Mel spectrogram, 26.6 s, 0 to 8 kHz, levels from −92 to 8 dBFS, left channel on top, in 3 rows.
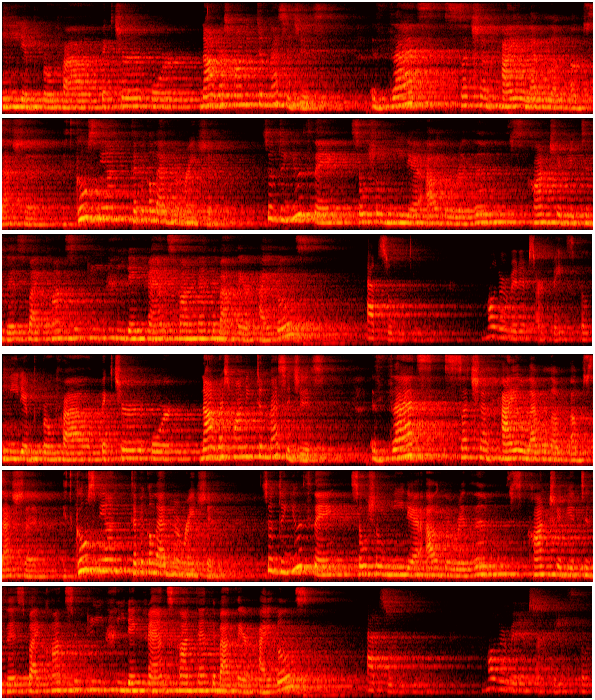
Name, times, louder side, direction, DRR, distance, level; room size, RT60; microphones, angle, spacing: voice 1, 0.0-2.6 3.0-4.8 5.5-9.6 10.0-12.2 12.8-22.3, right 1 dB, 45° right, 5 dB, 1.2 m, -31 dB
voice 2, 23.2-24.2 24.9-26.5, left 3 dB, 75° left, 3 dB, 1.4 m, -42 dB
12.0 x 10.5 x 8.6 m, 2.9 s
head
